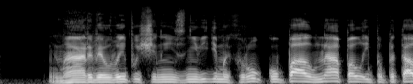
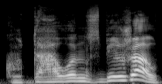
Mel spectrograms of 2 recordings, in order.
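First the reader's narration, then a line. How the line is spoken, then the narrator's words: Shouting. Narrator (Russian): крикнул Чернобородый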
